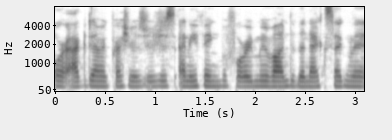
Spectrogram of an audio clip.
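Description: A woman with an American accent speaks at a medium pitch. The sound is dry and close with no echo, in a very clean recording with a silent background. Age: 19. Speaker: podcast host, college student. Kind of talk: casual chat. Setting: on the couch at home. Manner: many fillers, frequent laughs.

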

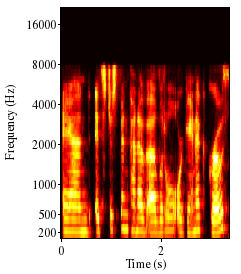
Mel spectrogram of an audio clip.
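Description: At a fairly slow pace, a woman speaks with a medium-pitched voice. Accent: American. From US Midwest, Dayton, Ohio. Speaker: winemaker. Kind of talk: interview. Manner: halting, many repeated words.

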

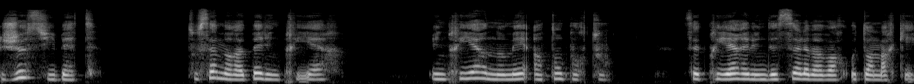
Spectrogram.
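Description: Her tone is intense and her pitch high as this woman talks at a fairly slow pace. The intonation is monotone and flat, broken by long, frequent pauses. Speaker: podcaster. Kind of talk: reading aloud.

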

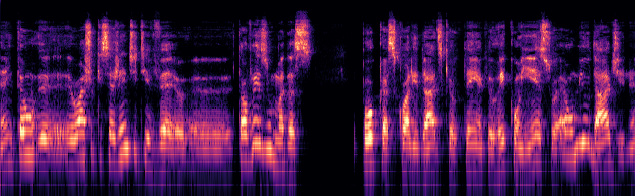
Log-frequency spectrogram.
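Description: Very wide pitch swings in a dark, mellow tone. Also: man, high pitch for a man, moderate pace. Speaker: obstetrician. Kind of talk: casual chat. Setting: Instagram live video.

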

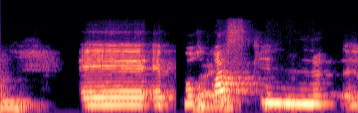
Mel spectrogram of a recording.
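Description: A woman with a fairly high voice speaks with a Spanish accent. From Colombia. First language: Spanish (speaking French). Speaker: learning experience designer. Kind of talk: interview. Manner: halting, with many repeated words.

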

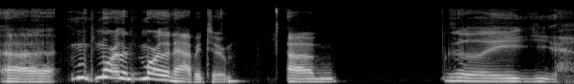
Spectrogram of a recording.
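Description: A man's fairly high voice at a very slow pace, with long, frequent pauses and ordinary pitch variation. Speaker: e-commerce podcaster. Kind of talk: casual chat. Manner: halting.

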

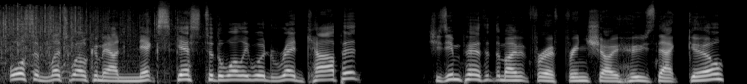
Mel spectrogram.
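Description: A man with an Australian accent speaks in a dry, close sound with no echo. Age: 40s. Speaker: podcast host. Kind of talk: casual chat.

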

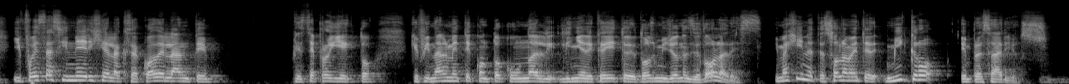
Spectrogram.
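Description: A man's bright, sharp voice, fairly high in pitch with ordinary pitch variation and big swings in loudness, on a very clean recording with a silent background. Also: moderate pace. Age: 50s. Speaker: businessman. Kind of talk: interview. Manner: halting.

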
